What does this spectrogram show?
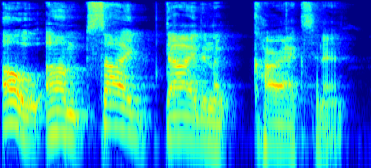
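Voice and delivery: normal talking voice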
